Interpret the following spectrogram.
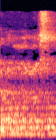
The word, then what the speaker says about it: Lomonosov: आता हा जो लॉ आहे तो सुरुवातीला 1765 मध्ये सायंटिस्ट जिचं नाव आहे लोमोनोसो असं नाही म्हणतात का, लोमोनोसो म्हणायचं. इंग्लिश प्रोनाउन्सिएशन नॉलेजला नॉलेज असं म्हणत नाही आपण, के जरी स्पेलिंग असलं तरी.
